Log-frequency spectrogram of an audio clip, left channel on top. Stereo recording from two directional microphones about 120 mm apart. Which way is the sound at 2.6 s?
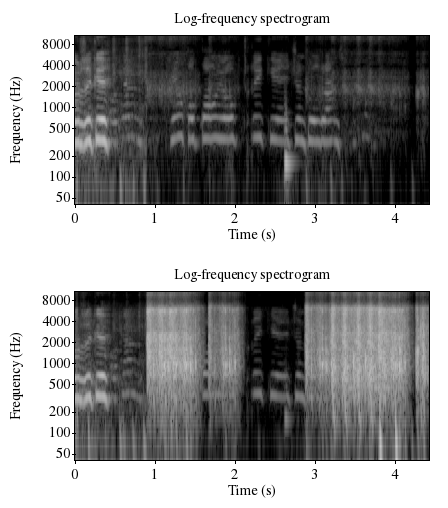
70° left (ahead or behind).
